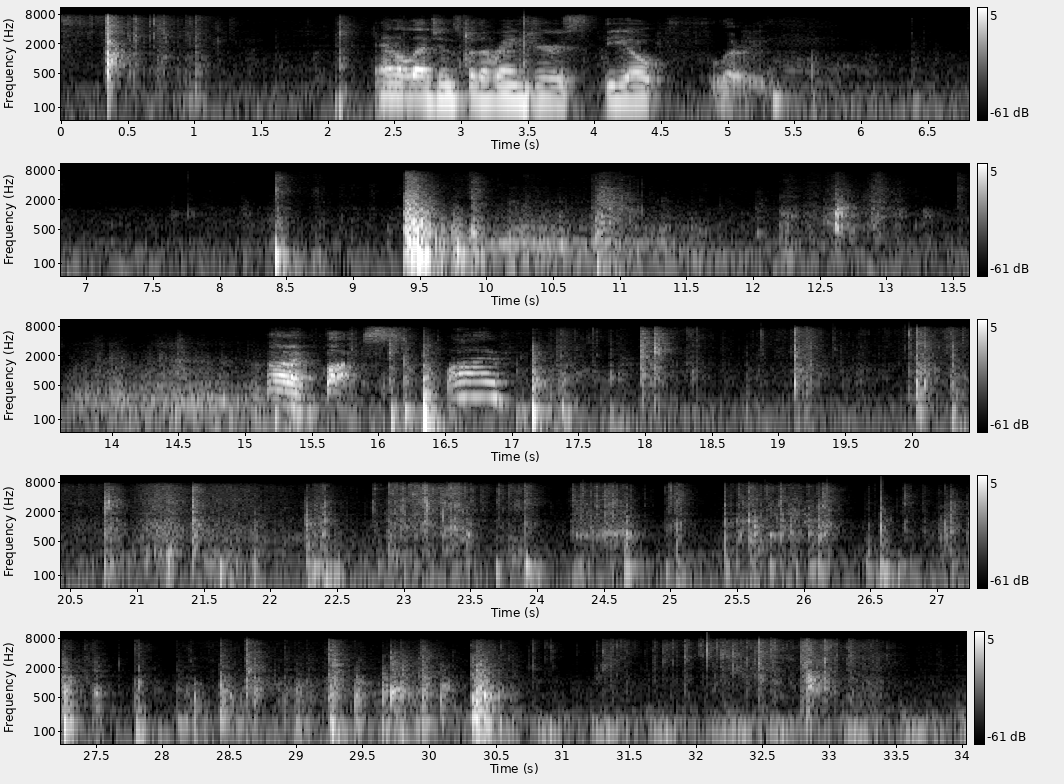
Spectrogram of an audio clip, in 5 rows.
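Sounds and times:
card packs crinkling and tearing: 0:00.0 - 0:01.3, 0:15.6 - 0:33.7.

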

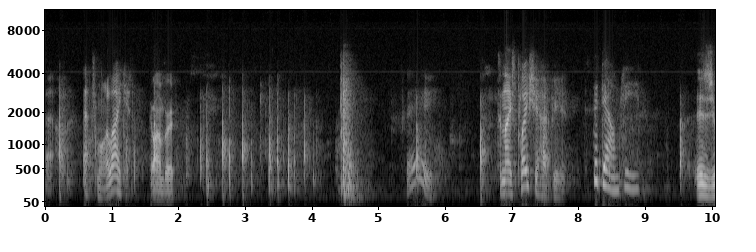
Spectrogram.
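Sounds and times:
footsteps light taps: 0:02.1 - 0:04.2.

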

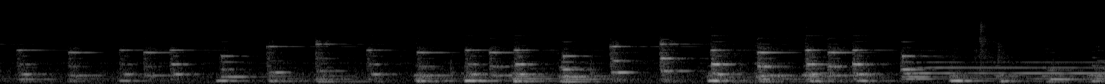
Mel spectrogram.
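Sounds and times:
grand piano chords: 0:00.0 - 0:11.0.

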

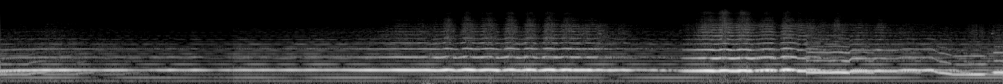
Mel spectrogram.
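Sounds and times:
flute holding a long note: 0:00.0 - 0:10.0.

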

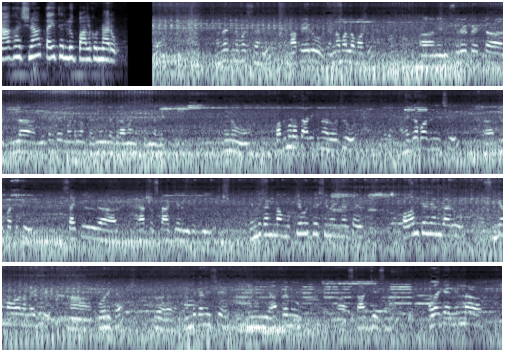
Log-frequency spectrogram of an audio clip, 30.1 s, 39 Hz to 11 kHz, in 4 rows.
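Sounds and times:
road traffic noise: 0:02.3 - 0:30.0
man talking: 0:03.2 - 0:10.1, 0:10.9 - 0:29.9.

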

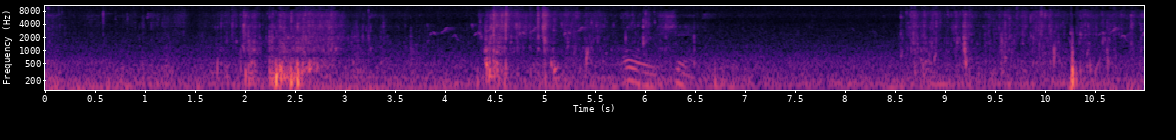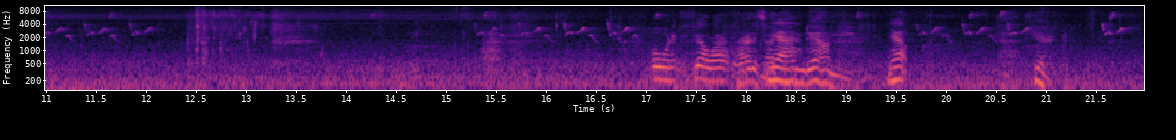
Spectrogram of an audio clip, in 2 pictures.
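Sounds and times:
fish splashing in water: 0:01.6 - 0:06.0, 0:08.6 - 0:13.6.

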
